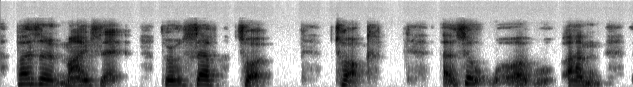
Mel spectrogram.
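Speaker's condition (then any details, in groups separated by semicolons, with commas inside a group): Acquired brain injury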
